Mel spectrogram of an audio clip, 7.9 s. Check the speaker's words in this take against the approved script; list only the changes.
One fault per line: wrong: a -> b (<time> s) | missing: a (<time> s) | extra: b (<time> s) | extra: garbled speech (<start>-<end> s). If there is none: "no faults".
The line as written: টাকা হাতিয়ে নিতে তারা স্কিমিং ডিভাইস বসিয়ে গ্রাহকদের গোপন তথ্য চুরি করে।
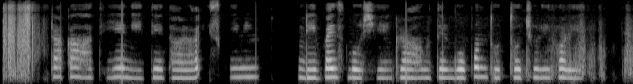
no faults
